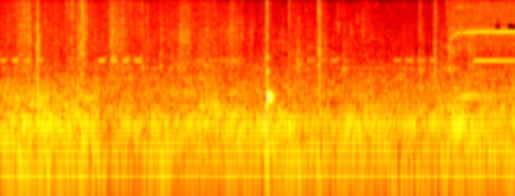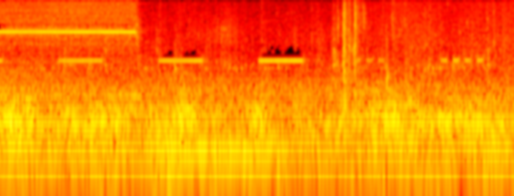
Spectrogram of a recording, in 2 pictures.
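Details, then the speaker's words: Honda Pilot at key-on with a no-start/click complaint, microphone outside near a rear wheel: a faint steady hum runs about two seconds then cuts off over street noise; the fuel pump primes normally. "we know our fuel pump is energizing, so we know our fuel pump is running"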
